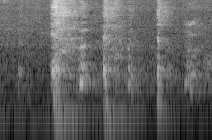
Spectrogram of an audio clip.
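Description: A person coughs three times in close succession, each a sharp, near, fairly loud burst about half a second apart, while chicken curry cooks in the background.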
